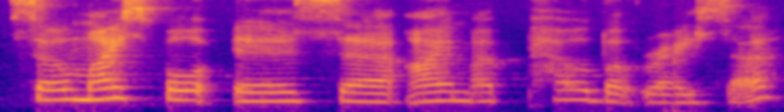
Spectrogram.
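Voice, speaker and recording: Young Norwegian-raised woman, casual and relaxed. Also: medium pitch, slow pace. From Norway. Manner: relaxed, laughs easily, short hesitant restarts. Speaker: guest, powerboat racer. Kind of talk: casual podcast interview.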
